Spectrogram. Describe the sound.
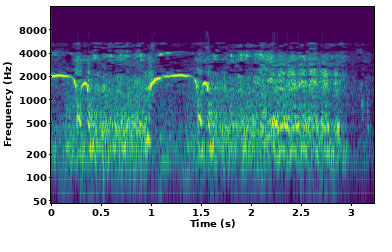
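Horse neighing on a road at night while being ridden: a few loud whinnies, each a squealing arc that rises and falls, over a steady rough background.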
